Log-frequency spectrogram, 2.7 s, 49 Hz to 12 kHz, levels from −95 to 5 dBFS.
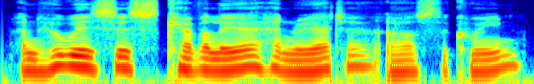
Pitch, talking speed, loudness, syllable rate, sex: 135 Hz, 200 wpm, -15 LUFS, 5.8 syllables/s, male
